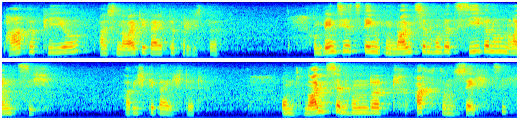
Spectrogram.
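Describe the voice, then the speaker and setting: A woman with an Austrian German accent gives a personal faith testimony to an audience, telling her story in a lively way and acting out what she once said. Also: mid-range voice, slow pace, reverberant, highs cut off. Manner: lively storyteller who acts out her own past lines. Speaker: speaker giving a testimony.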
